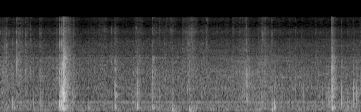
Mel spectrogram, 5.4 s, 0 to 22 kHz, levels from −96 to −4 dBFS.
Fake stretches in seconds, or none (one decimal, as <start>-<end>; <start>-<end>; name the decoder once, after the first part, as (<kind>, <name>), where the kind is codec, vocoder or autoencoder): 3.2-5.4 (vocoder, Vocos)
